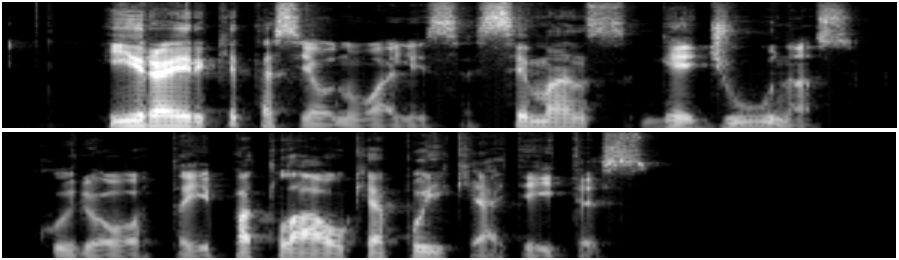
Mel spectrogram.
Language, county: Lithuanian, Utena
